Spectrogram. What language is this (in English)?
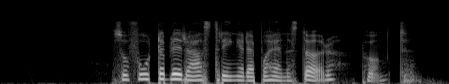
Swedish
